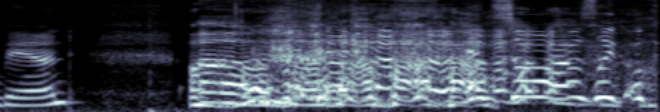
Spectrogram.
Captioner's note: laughter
